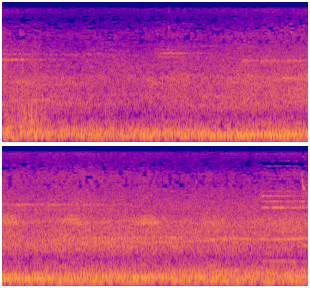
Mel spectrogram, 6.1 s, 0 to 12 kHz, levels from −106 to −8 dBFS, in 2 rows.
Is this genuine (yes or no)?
yes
